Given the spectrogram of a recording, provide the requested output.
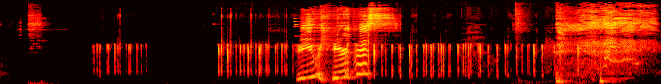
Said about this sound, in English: Yes, it does sound very smooth. It sounds very buttery. I can't hear you because we can only hear the mechanical keyboard.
